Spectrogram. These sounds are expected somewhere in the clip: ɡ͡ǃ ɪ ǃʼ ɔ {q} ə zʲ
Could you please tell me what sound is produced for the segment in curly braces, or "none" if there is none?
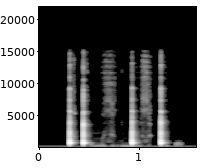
ŋ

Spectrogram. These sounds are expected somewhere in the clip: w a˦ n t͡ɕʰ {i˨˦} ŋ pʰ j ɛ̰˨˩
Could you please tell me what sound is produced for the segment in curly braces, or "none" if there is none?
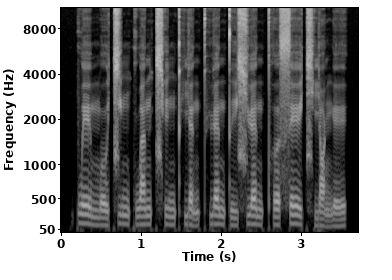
i˨˦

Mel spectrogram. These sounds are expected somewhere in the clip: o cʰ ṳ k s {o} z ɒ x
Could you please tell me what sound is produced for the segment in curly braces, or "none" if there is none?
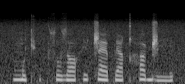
o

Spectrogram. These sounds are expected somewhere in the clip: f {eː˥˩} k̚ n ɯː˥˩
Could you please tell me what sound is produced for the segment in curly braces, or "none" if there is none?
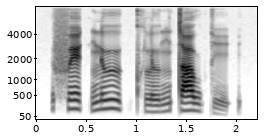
e˥˩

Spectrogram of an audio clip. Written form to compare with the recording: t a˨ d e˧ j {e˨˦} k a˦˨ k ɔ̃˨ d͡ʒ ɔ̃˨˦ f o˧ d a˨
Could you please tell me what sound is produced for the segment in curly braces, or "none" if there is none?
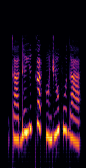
e˦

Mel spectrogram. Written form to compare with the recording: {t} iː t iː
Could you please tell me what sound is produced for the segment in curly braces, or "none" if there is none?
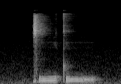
ǀ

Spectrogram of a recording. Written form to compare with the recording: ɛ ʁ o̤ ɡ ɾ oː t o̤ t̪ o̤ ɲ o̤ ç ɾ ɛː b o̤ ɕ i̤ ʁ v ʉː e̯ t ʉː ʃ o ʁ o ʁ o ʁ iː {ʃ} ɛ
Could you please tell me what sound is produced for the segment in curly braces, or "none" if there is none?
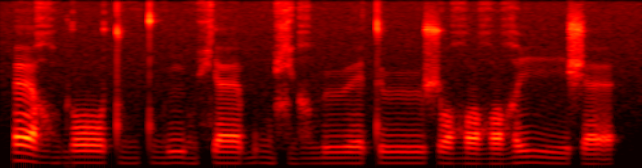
ʃ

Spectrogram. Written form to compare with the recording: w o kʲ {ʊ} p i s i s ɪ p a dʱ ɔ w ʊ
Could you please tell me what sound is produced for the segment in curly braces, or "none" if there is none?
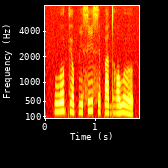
ɔ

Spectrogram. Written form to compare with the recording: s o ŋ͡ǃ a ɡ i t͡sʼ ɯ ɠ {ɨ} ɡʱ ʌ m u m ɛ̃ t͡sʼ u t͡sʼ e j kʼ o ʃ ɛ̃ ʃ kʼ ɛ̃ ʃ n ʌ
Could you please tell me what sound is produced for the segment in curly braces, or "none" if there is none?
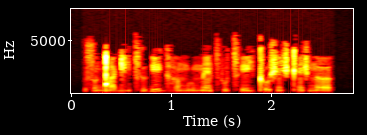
e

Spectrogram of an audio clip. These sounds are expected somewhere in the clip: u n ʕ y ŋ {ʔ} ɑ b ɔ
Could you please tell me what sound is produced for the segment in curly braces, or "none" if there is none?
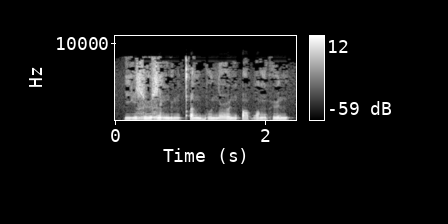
ʔ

